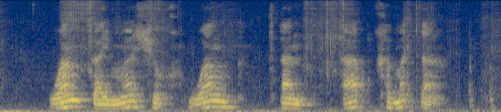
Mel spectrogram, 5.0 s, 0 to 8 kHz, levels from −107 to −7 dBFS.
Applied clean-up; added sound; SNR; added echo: none; Chewing, mastication; 17 dB; none.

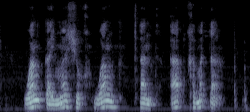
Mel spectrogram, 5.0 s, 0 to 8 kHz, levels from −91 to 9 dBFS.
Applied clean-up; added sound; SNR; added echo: none; none; none; none.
